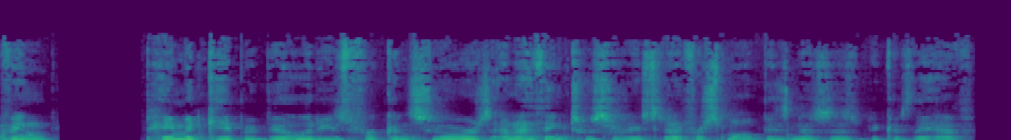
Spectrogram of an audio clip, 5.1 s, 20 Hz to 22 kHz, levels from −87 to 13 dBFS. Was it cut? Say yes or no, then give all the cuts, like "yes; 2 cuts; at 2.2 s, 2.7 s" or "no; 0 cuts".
no; 0 cuts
